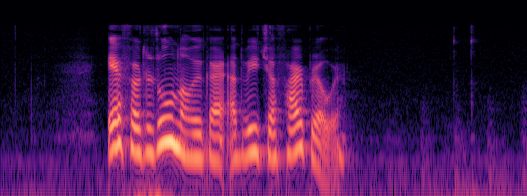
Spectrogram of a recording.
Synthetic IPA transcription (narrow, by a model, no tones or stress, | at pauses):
ɛfœt̪ɾuːnawiːkaɹʔa̰t̪ʋiːt͡ʃafaɹbɹœ̰wə̰ɹ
